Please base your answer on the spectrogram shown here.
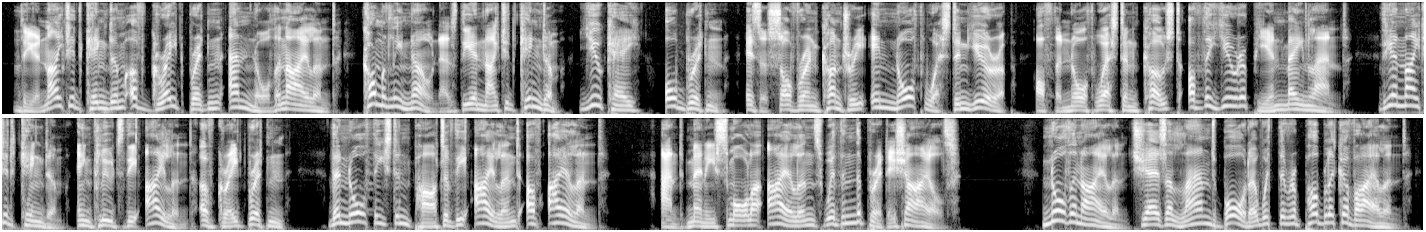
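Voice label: English UK Male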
